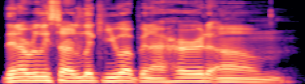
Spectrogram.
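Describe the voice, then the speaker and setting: A man hosting a casual podcast interview, asking eager, relaxed questions with slang. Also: medium pitch, fast talker, clear, resonant tone, no echo, clean studio sound. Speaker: podcast host.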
